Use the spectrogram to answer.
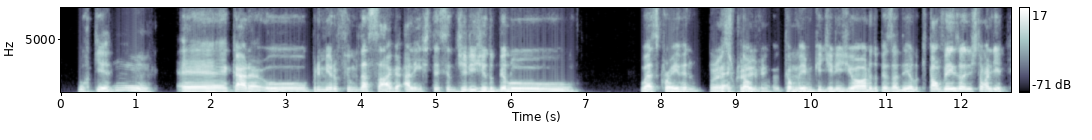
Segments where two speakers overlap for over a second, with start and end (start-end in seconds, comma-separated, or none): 8.7-10.1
